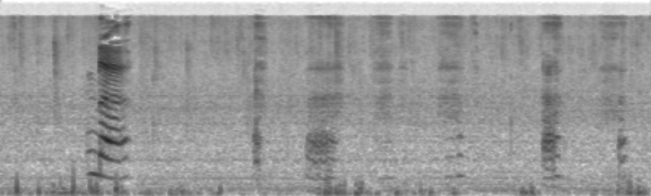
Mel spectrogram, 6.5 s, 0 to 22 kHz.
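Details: A 2-month-old baby boy gives a brief cry, then babbling and several short, sharp hiccup catches in a quiet room; infant cry with hiccups.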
